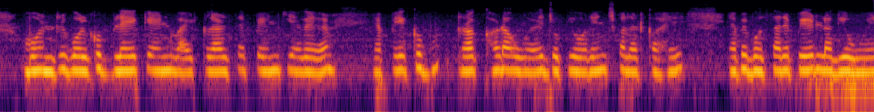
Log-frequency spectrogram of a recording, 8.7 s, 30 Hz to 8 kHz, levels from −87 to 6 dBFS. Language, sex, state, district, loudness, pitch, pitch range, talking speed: Hindi, female, Bihar, Saharsa, -17 LUFS, 240 Hz, 230-245 Hz, 225 wpm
